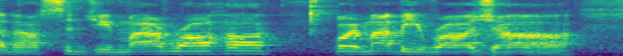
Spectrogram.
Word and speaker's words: Rajah: I'll send you my Rajah, or it might be Rajah. I say Rajah because down here in the South, Spanish is pretty prevalent, so I'm used to pronouncing the J as a H, but it's probably Rajah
